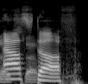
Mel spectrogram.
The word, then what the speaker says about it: ASDF: They're pronounced ass stuff. – Well, I just say ASDF. It's just wrong. – Easier that way. – Ass stuff movies.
